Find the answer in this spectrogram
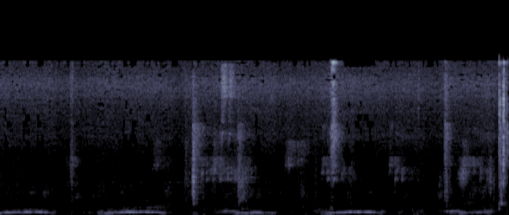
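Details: Fancy English Magpie pigeon from Bhavnagar, Gujarat, cooing in a steady series of low, soft, rounded notes, roughly five in five seconds, with light background clicks.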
